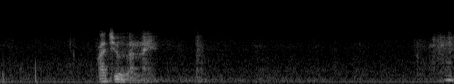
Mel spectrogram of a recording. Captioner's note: speaking in foreign language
